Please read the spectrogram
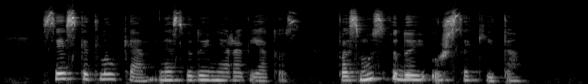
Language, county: Lithuanian, Utena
